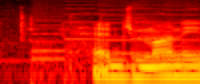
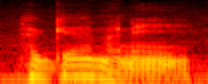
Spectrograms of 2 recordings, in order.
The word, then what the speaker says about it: hegemony: This is said as hegemony with a hard G and an emphasis on the second syllable.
